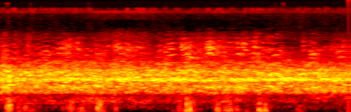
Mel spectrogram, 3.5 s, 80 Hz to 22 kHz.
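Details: Snow geese, hundreds strong, descending into a field in Tennessee days before a historic snowstorm, January 21, 2026; a continuous mass of high yelping calls, with clusters of low thumps underneath.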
